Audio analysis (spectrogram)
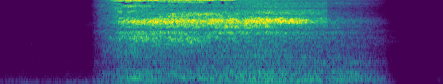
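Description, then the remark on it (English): A single steady, airy exhale through the nose during a breath-work exercise, clear, lasting about a second and a half before trailing off. No one speaks over it. “Blowing out through your nose.”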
